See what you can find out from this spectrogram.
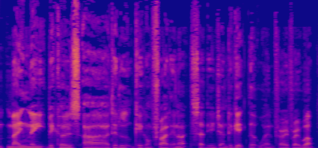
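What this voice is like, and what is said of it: Hoarse, strained voice. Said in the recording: “Got a little bit of a sore throat. Losing my voice a little bit ... the voice is always the first thing to go for me”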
